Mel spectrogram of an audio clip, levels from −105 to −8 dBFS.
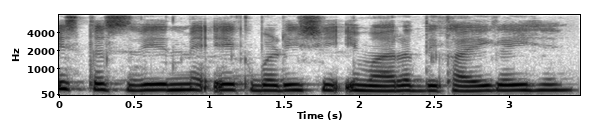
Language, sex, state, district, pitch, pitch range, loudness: Hindi, female, Uttar Pradesh, Lucknow, 205 Hz, 195-215 Hz, -11 LUFS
